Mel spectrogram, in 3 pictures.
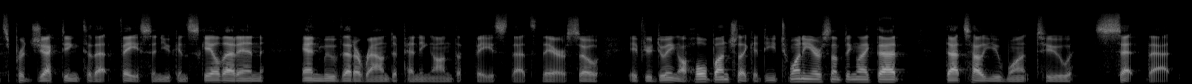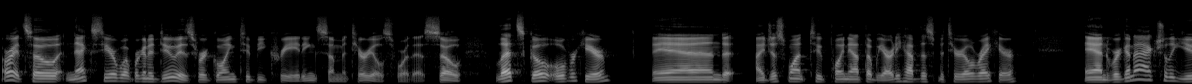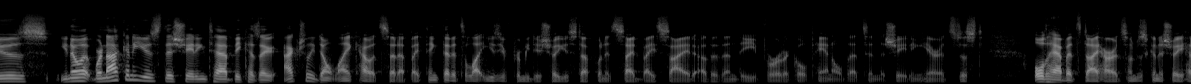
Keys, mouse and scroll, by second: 1.0 middle click, 2.5 g, 6.9 middle click, 8.1-8.5 middle drag, 9.3 middle drag, 10.0 middle click, 11.0 shift+middle drag, 11.7 middle click, 12.9-13.3 middle drag, 13.5 shift+middle click, 13.9-14.5 middle drag, 14.8 middle drag, 15.7-16.1 middle drag, 17.6 click, 19.1 click, 27.6 shift+middle click, 27.9 n, 29.0 shift+middle drag, 30.1 shift+middle click, 34.1-35.7 drag.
